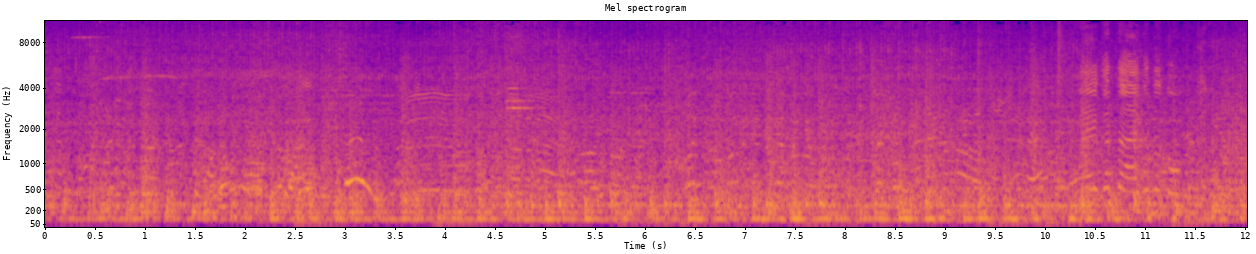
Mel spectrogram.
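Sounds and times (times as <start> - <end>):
many people talking: 0.0 - 12.0.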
